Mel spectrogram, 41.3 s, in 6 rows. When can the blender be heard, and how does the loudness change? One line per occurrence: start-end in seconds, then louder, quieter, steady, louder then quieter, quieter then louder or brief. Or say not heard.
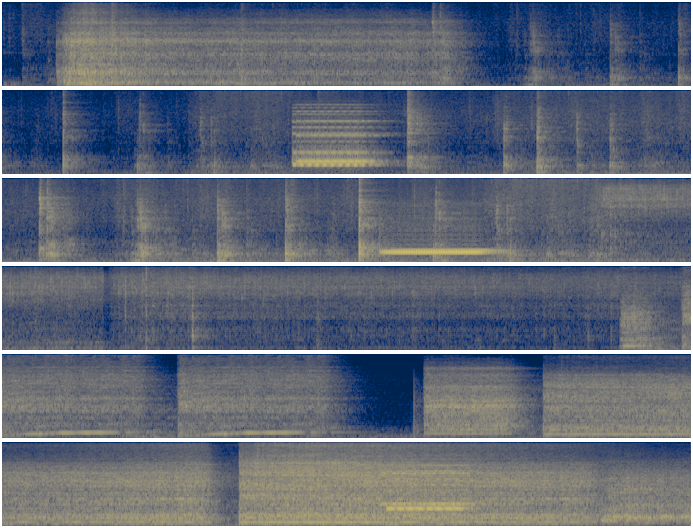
0.0-4.5 quieter
26.9-41.2 louder.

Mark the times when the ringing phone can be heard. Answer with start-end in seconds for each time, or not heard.
9.8-10.6, 17.6-18.6, 38.2-39.1.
